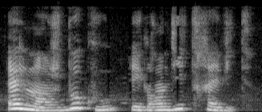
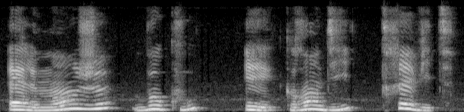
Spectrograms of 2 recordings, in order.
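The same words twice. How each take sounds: First: The sentence is read at a faster pace. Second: The sentence is read at a slower pace.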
